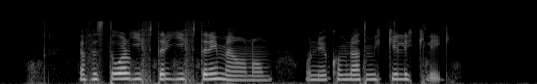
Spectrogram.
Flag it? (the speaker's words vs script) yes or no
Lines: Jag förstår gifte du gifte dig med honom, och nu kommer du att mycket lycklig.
no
